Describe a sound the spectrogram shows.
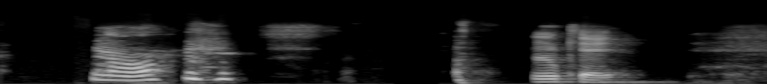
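A child speaks over an online call.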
